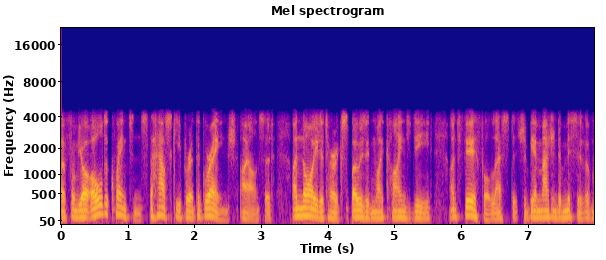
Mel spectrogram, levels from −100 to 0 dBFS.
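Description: Opus voice compression throughout: nothing above 4.2 kHz survives, and coarse coding leaves speech muffled, hoarse and slightly robotic, fitting narrowband SILK near 8 kbps.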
